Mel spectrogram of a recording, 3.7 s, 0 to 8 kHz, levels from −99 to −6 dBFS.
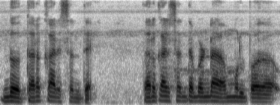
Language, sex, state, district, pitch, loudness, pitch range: Tulu, male, Karnataka, Dakshina Kannada, 125 Hz, -16 LUFS, 110-130 Hz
